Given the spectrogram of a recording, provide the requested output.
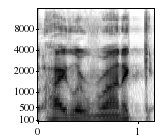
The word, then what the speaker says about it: hyaluronic: about collagen in lotions and um and higher hyaluronic acid is that how you say it uh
